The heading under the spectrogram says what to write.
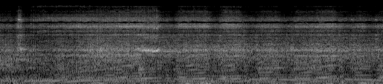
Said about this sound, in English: this is for the listeners, they don't think my car's underpowered like you made it out to be. How I feather the throttle.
